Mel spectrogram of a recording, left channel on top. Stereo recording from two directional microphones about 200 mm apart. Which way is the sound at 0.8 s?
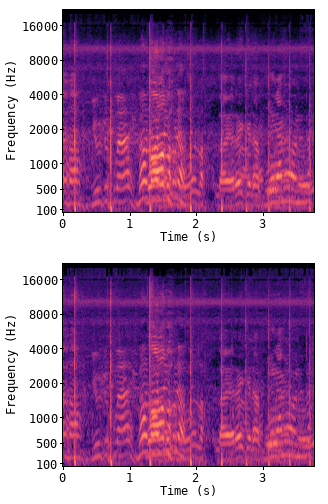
60° left (ahead or behind).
